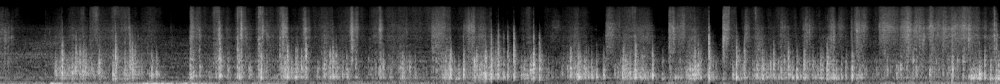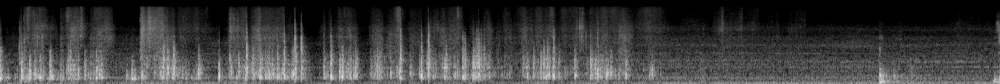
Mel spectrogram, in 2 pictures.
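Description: A bristle brush sweeping cornstarch off hard raspberry cream centers on a tray: a dense run of scraping strokes with the centers clicking and rattling against each other. It dies down to a quieter, steady sound for the last few seconds.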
